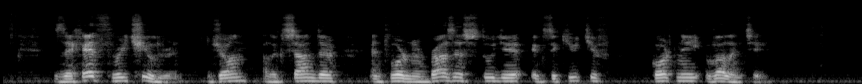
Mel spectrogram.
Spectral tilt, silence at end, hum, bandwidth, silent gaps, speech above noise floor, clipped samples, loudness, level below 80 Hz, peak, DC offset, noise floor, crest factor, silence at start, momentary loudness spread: -6.5 dB/octave; 0.9 s; none; 11 kHz; none; 33 dB; under 0.1%; -23 LUFS; -56 dBFS; -4 dBFS; under 0.1%; -56 dBFS; 20 dB; 0.55 s; 12 LU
